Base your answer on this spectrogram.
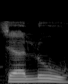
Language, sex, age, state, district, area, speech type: Santali, male, 18-30, West Bengal, Birbhum, rural, read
